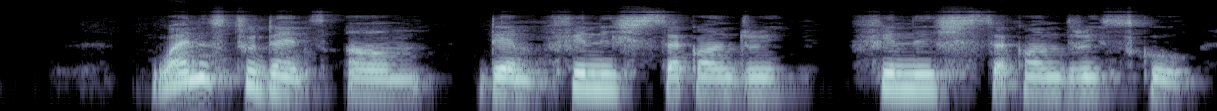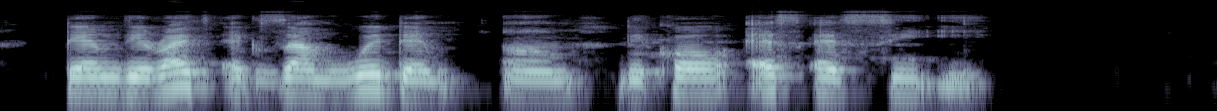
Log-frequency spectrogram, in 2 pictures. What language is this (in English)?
Nigerian Pidgin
